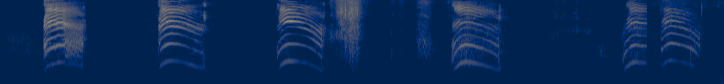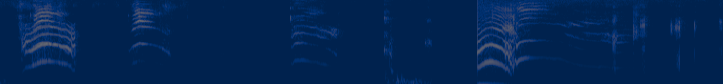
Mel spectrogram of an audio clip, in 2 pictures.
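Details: Rescued baby kittens indoors, happily dashing toward their caretaker and then held in her arms; a rapid series of shrill, arching mews from several kittens, fading and softening toward the end, with faint handling noise.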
